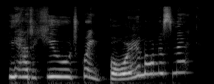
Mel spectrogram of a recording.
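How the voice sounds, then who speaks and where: A woman's voice: extremely high pitch, sing-song, normal speed, dark tone, voice pushed up. A woman voicing a snobbish, oblivious mother, effusive and chatty, in a short story reading. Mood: gossipy, gleeful. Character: snobbish, gushing, oblivious middle-class mother.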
